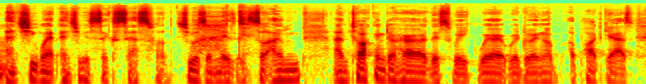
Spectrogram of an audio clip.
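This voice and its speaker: The speaker talks at a moderate pace in a very clean recording with a silent background. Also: man. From The Bahamas. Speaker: podcast host, dancer and choreographer. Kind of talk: casual interview conversation.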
